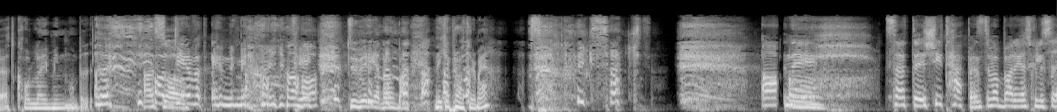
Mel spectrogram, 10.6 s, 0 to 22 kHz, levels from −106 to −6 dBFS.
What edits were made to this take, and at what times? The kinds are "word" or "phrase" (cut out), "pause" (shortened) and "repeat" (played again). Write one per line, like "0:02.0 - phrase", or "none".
0:07.8 - word
0:08.8 - pause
